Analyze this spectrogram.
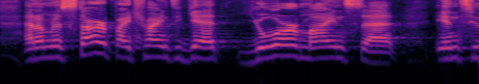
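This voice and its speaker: In an animated tone, a man speaks. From Texas (born in South Africa). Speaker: keynote speaker and author. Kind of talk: keynote presentation. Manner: fast.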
